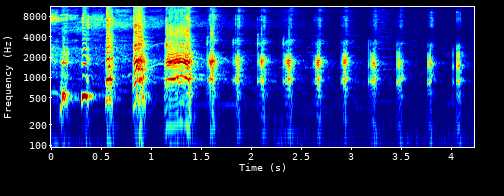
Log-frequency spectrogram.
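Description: The Joker's cackling laugh: a run of sharp "ha" bursts with one long, loud peak about a second in, then evenly spaced laughs at about four a second that steadily fade away.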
